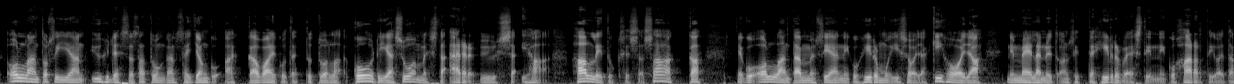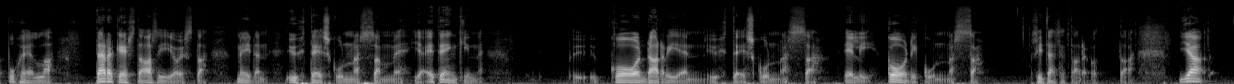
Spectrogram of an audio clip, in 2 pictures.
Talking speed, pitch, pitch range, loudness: 115 wpm, 95 Hz, 90-105 Hz, -24 LUFS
